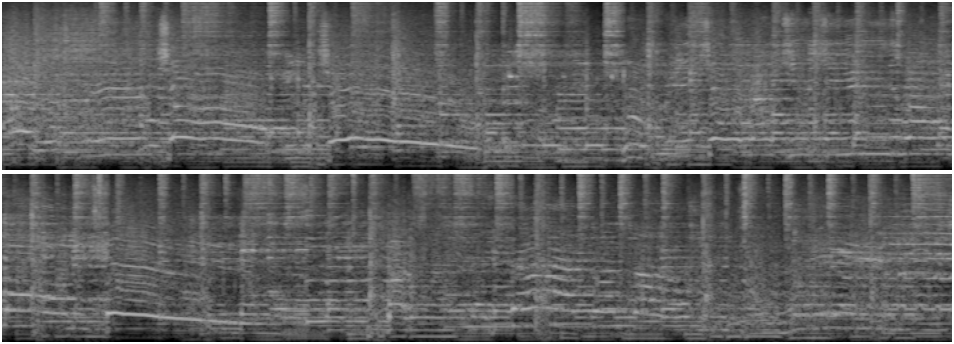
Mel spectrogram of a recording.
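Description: Live reggae band music: bass guitar and drum kit keeping a steady beat under a lead line that slides and bends down in pitch several times.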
